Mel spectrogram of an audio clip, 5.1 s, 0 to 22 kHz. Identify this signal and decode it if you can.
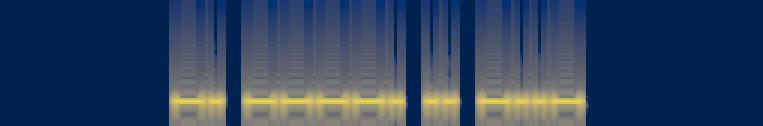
Morse code, heard as a keyed tone, about 20 wpm, 700 Hz. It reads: N9IX
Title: USA Call Signs - 4 Characters - 2x Character Spacing - 20wpm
